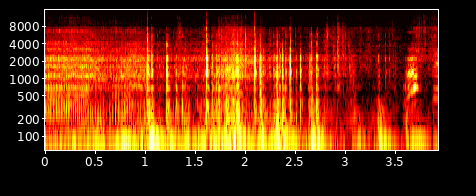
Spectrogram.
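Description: A dirt bike crashes onto rocks with loud thuds.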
